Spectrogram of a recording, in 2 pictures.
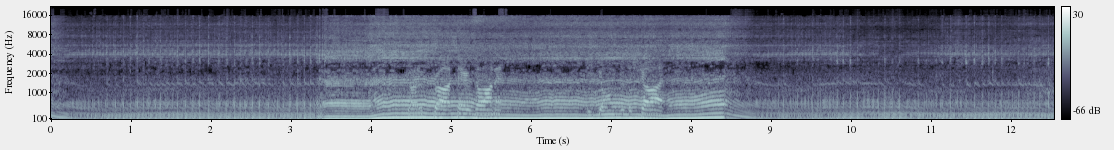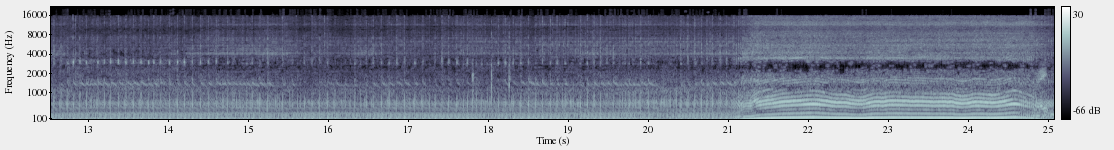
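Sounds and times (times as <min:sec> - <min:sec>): chainsaw engine idling and revving: 0:00.0 - 0:25.0.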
